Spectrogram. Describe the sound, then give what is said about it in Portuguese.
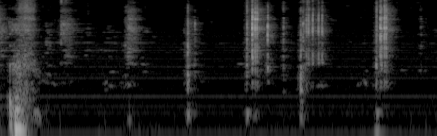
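A chair creaks and clicks in a series of short, irregular bursts spread over a few seconds, fairly quiet, with no one talking. “Nossa cadeira tava fazendo um puta barulho que nunca fez na minha vida.”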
